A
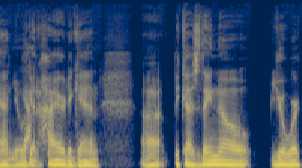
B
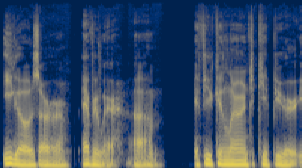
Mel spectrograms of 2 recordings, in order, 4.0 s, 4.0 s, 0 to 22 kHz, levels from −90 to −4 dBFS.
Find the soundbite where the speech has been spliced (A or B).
B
